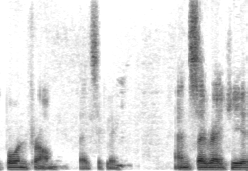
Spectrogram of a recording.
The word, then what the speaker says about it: Reiki: I was going to ask you actually, what is Reiki? Is it how you pronounce it? – Yeah, Reiki. It's a meditation technique.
